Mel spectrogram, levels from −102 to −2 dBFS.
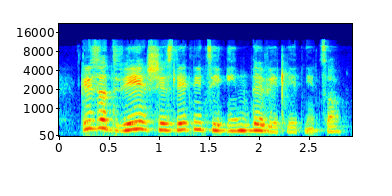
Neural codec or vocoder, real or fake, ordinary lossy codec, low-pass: none; real; Opus, 16 kbps; 9.9 kHz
